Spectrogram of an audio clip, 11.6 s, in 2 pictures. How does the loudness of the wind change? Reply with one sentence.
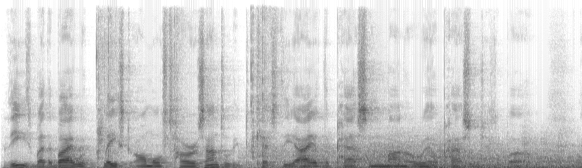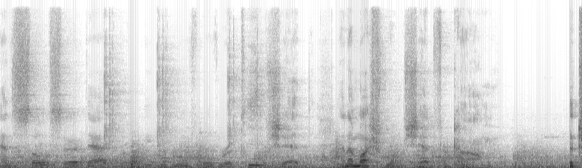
The loudness of the wind goes up.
